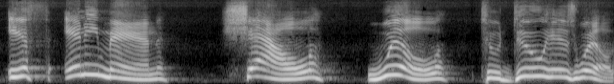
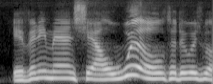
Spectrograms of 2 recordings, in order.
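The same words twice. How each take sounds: First: Slow, deliberate, leaning on "will" in "shall will"; preacher reading the verse as it should read, drawing out "will"; stress on will. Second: Said in the usual way. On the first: Shown as a demonstration. Pastor teaching the congregation the Greek reading, slowly stressing "will". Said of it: "It should read like this". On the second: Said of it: "That's the way that phrase should read".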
